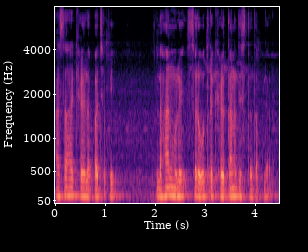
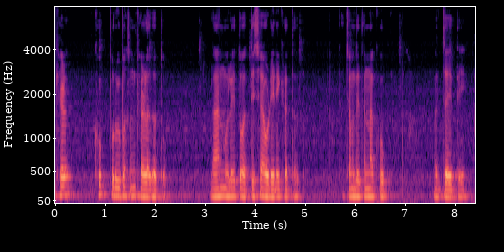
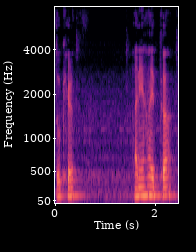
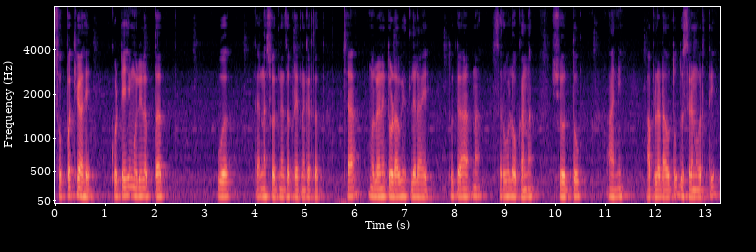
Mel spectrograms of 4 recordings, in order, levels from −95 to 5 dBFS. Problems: none marked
